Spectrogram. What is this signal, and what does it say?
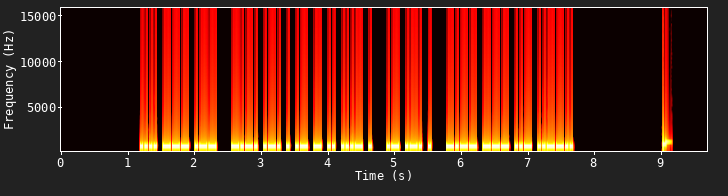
Morse code, heard as a keyed tone, about 34 wpm, 700 Hz. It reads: HOW CREATIVE ARE YOU?
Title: Sentences from Top 1000 Words - Review Part 5 - 35wpm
